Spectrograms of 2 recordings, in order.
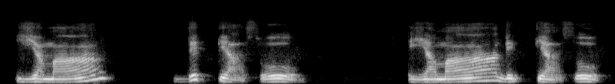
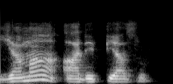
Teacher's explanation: दोनों दीर्घ आकार आदित्यासः इस शब्द का, और यमा इस शब्द का आकार, तो दोनों को संधि हो गई। अकः सवर्णे दीर्घ, दीर्घ संधि हो गई, तो यमादित्यासो।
